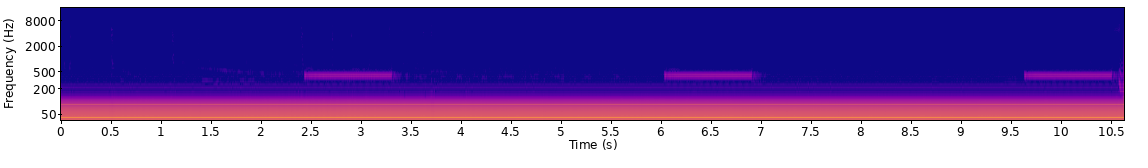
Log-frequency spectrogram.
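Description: Telephone busy signal heard while calling a friend, three evenly spaced tones about every three and a half seconds over faint clicking.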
